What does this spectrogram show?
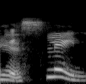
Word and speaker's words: explain: So the e sounds a or e e. The e should sound a because we are not stressing it.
